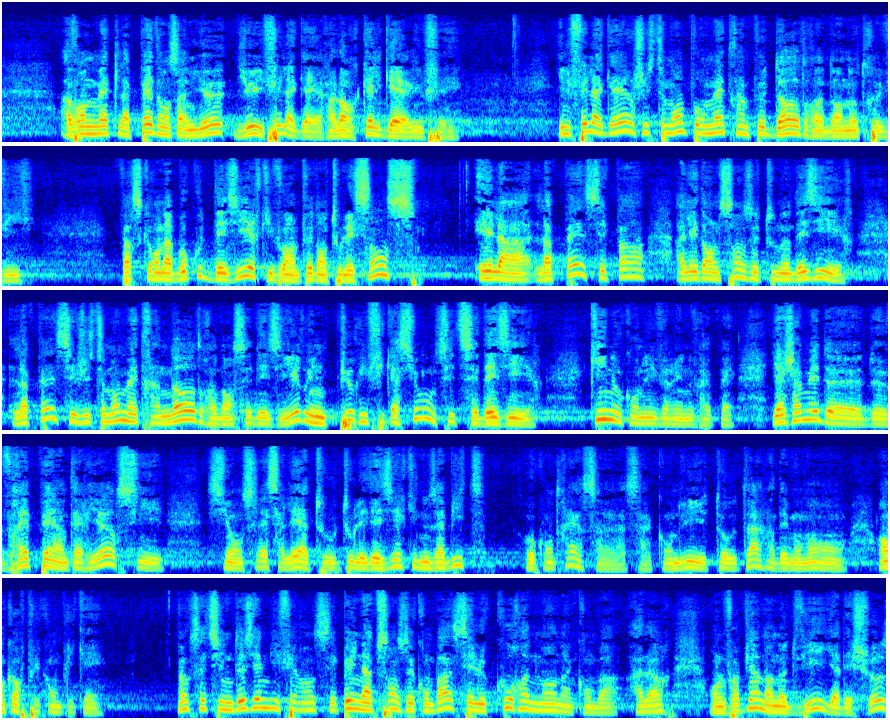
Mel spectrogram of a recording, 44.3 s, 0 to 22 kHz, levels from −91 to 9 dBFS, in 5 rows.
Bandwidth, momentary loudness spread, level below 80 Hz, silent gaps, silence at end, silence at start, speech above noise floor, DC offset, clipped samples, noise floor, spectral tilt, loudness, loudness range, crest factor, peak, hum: 16 kHz; 12 LU; -40 dBFS; none; 0 s; 0.1 s; 36 dB; under 0.1%; under 0.1%; -59 dBFS; -6 dB/octave; -24 LUFS; 6 LU; 20 dB; -4 dBFS; none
